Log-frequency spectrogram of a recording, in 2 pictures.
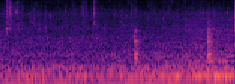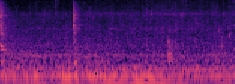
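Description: Breaded chicken wings deep-frying in hot oil in a pot: a steady sizzle with a few sharp clicks scattered through it.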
